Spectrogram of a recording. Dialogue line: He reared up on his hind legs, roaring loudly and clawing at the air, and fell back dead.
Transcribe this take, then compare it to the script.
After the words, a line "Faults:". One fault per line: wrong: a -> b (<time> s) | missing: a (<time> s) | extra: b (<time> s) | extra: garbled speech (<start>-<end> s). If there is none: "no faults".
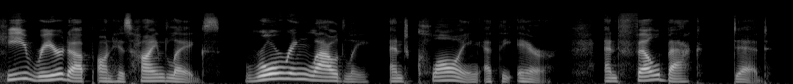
He reared up on his hind legs, roaring loudly and clawing at the air, and fell back dead.
Faults:
no faults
